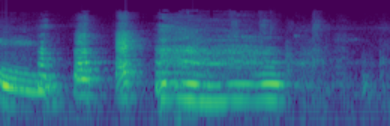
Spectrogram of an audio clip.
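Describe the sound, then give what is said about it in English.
A few loud chicken clucks come in quick bursts, then stretch into one longer, drawn-out squawk before trailing off into quieter sounds. “Or I'll release the chickens again. No, more chickens, please.”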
